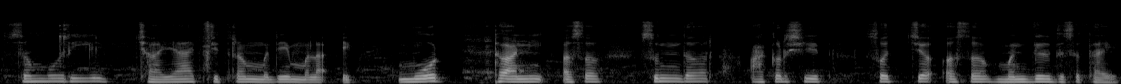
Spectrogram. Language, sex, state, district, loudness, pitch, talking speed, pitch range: Marathi, male, Maharashtra, Dhule, -35 LUFS, 125 Hz, 75 wpm, 120-135 Hz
